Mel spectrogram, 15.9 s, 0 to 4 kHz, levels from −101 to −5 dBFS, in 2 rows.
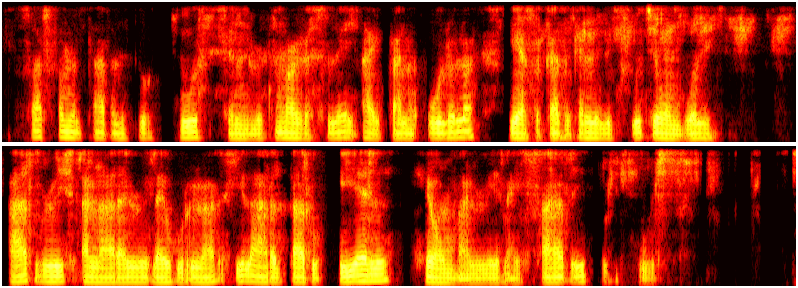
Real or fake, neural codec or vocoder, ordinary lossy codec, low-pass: fake; codec, 16 kHz, 4.8 kbps, FACodec; AAC, 32 kbps; 3.6 kHz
